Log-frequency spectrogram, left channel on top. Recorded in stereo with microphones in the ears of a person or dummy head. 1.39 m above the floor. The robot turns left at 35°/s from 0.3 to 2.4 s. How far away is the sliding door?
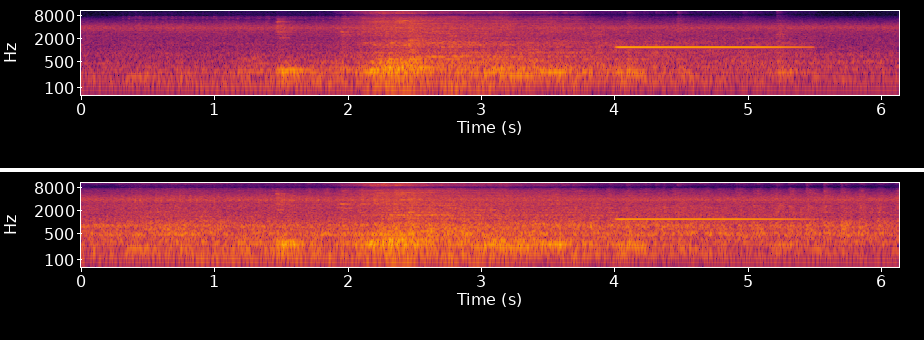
About 2.0 m.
